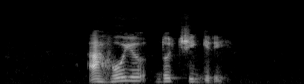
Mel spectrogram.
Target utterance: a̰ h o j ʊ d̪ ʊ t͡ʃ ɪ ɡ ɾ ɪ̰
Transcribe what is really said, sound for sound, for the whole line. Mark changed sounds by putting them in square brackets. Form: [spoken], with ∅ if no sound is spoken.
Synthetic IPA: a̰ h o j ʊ d̪ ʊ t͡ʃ [i] ɡ ɾ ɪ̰

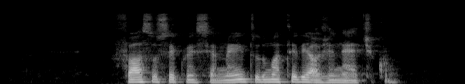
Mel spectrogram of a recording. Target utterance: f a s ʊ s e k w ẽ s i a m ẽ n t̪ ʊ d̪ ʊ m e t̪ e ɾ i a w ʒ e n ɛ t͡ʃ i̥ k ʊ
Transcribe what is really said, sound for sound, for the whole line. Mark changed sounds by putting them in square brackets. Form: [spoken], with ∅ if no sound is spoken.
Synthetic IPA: f a s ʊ s e k w ẽ s i a m ẽ n t̪ ʊ d̪ ʊ m [a] t̪ e ɾ i a w ʒ e n ɛ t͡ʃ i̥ k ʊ

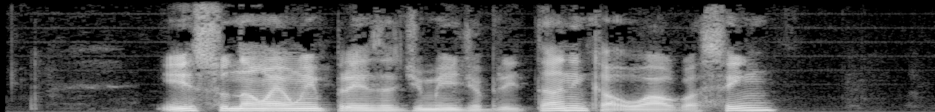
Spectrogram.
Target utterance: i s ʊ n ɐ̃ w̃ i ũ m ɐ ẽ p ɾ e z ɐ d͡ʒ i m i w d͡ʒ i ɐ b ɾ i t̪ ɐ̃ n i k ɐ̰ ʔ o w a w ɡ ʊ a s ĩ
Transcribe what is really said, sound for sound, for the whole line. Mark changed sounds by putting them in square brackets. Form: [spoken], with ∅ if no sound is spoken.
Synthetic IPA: i s ʊ n ɐ̃ w̃ [ɛ] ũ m ɐ ẽ p ɾ e z ɐ d͡ʒ [ɪ] m i [∅] d͡ʒ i ɐ b ɾ i t̪ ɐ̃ n i k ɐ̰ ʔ o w a w ɡ ʊ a s ĩ

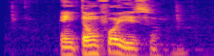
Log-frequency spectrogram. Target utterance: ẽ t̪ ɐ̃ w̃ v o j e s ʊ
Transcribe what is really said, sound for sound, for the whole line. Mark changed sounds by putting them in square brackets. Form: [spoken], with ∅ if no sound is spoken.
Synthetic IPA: ẽ t̪ ɐ̃ w̃ [f] o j [i] s ʊ

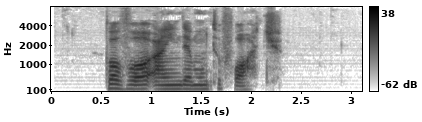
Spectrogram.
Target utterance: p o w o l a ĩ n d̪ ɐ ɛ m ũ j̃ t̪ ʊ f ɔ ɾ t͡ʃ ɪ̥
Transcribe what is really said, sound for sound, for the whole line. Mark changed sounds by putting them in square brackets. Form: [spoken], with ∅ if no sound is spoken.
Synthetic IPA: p o [v] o [ɾ] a ĩ n d̪ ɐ ɛ m ũ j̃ t̪ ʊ f ɔ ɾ t͡ʃ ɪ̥

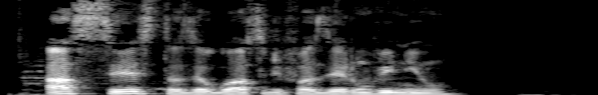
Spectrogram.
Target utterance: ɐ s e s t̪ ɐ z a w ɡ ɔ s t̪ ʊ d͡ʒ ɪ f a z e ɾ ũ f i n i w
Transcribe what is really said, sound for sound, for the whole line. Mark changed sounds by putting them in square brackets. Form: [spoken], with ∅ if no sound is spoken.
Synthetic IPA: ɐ s e s t̪ ɐ z [e] w ɡ ɔ s t̪ ʊ d͡ʒ ɪ f a z e ɾ ũ [v] i n i w

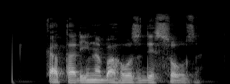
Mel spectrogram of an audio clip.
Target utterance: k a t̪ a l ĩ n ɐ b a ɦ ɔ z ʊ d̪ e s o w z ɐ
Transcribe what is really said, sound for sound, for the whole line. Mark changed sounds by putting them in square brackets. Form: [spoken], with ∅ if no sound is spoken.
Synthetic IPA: k a t̪ a [ɾ] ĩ n ɐ b a ɦ [o] z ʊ d̪ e s o w z ɐ

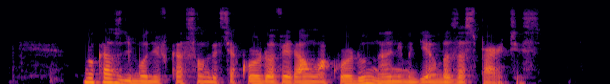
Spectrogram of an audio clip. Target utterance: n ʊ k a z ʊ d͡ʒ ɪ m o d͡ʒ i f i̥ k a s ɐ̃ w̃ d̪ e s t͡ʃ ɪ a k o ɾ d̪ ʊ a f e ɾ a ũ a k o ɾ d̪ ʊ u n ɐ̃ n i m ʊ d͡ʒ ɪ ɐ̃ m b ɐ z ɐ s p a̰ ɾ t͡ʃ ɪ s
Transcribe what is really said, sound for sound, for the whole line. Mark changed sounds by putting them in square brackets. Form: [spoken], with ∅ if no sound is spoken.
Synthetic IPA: n ʊ k a z ʊ d͡ʒ ɪ m o d͡ʒ i f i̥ k a s ɐ̃ w̃ d̪ e s t͡ʃ ɪ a k o ɾ d̪ ʊ a [v] e ɾ a ũ a k o ɾ d̪ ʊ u n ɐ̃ n i m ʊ d͡ʒ ɪ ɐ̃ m b ɐ z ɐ s p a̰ ɾ t͡ʃ ɪ s

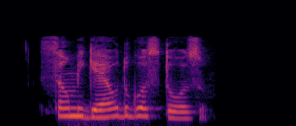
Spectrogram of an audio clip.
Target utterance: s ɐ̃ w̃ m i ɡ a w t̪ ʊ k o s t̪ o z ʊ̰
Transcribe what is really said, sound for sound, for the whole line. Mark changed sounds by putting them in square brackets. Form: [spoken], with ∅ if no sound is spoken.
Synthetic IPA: s ɐ̃ w̃ m i ɡ [ɛ] w [d̪] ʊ [ɡ] o s t̪ o z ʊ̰

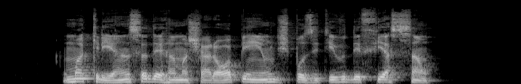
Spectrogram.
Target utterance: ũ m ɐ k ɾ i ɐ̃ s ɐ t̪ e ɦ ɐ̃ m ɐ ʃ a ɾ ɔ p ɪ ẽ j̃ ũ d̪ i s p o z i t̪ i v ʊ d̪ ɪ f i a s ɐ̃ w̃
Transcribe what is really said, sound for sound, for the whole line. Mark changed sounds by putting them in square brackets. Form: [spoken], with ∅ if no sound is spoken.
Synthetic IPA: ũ m ɐ k ɾ i ɐ̃ s ɐ [d̪] e ɦ ɐ̃ m ɐ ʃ a ɾ ɔ p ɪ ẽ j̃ ũ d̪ i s p o z i t̪ i v ʊ d̪ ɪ f i a s ɐ̃ w̃

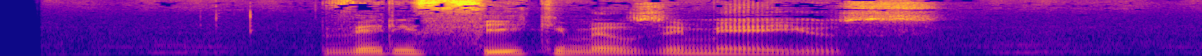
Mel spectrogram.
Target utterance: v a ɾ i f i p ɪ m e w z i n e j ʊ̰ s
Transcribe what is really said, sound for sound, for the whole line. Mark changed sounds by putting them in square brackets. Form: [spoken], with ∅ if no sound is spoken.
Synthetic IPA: v [e] ɾ i f i [k] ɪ m e w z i [m] e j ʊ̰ s

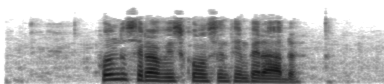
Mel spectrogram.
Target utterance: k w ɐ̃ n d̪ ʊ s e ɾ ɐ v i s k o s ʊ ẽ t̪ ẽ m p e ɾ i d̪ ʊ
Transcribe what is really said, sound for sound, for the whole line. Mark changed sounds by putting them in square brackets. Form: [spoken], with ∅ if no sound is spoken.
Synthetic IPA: k w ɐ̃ n d̪ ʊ s e ɾ [a] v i s k [õ] s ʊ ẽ t̪ ẽ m p e ɾ [a] d̪ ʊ

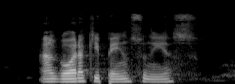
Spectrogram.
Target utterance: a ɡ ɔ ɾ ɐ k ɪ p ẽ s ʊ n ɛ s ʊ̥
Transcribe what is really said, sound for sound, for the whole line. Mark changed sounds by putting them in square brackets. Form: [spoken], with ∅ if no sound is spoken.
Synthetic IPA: a ɡ ɔ ɾ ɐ k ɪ p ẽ s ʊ n [i] s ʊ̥

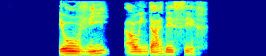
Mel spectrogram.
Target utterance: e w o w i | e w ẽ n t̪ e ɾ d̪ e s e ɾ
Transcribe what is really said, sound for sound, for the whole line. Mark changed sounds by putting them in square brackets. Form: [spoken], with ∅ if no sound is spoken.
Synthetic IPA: e w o [v] i | [a] w ẽ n t̪ [a] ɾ d̪ e s e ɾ

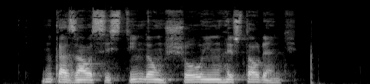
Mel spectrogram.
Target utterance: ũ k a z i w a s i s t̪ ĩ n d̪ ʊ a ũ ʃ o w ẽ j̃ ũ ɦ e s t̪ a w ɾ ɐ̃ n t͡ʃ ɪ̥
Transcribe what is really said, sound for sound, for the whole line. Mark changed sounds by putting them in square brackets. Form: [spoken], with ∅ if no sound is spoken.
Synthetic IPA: ũ k a z [a] w a s i s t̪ ĩ n d̪ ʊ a ũ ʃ o w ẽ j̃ ũ ɦ e s t̪ a w ɾ ɐ̃ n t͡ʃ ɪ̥

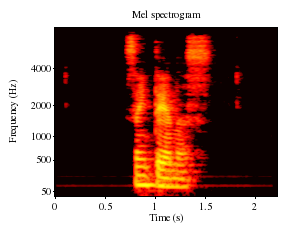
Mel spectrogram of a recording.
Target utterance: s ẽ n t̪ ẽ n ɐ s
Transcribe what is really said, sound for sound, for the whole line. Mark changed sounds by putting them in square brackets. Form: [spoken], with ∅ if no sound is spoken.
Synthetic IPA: s ẽ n t̪ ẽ n ɐ s

